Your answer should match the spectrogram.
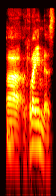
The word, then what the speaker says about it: Reinas: Reinas, Reinas, Reinas. And that is how you pronounce that. Reines?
